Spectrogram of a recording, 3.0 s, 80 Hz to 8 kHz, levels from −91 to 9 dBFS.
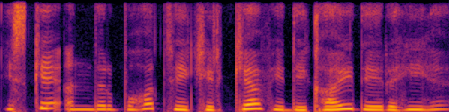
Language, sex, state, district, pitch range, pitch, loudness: Hindi, female, Himachal Pradesh, Shimla, 255-295 Hz, 270 Hz, -15 LUFS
